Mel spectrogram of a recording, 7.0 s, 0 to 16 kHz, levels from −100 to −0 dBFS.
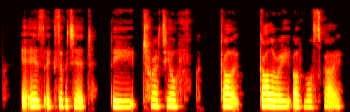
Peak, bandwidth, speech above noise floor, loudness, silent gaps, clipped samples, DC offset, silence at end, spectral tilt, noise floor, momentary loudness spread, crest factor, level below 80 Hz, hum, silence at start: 0 dBFS; 11.5 kHz; 34 dB; -19 LUFS; none; under 0.1%; under 0.1%; 0.2 s; -6.5 dB/octave; -52 dBFS; 11 LU; 18 dB; -68 dBFS; none; 0.4 s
